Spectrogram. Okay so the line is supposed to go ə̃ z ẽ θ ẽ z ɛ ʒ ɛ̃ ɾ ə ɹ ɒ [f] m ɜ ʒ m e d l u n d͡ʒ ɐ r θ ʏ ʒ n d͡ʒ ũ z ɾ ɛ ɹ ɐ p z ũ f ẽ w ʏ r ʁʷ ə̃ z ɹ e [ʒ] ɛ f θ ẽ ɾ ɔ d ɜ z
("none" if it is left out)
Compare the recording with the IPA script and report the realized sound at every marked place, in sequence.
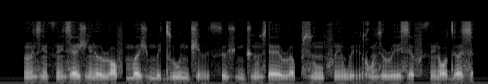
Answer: f, z

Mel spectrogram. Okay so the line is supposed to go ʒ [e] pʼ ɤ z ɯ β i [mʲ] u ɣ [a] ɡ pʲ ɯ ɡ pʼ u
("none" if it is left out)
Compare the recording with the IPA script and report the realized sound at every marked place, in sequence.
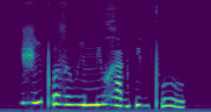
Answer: i, mʲ, a

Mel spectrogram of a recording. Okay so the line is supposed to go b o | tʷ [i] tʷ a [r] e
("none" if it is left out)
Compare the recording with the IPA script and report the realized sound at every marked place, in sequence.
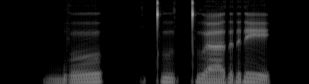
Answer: ɨ, r

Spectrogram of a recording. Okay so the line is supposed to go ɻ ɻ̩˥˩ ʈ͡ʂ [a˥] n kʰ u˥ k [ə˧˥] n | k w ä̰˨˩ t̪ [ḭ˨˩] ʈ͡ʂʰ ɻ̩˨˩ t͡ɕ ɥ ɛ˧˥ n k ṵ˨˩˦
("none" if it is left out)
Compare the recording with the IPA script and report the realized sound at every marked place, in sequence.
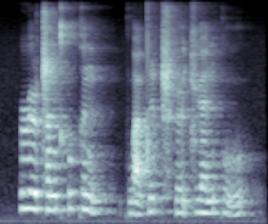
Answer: a˥, ə˥˩, i˥˩

